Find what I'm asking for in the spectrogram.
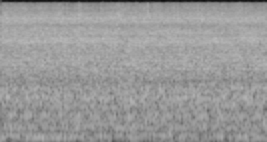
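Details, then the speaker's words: Suburban propane furnace that previously would not come on, after checking the sail switch and snap-disc temperature probe: with the thermostat calling for heat it fires with a blue flame. A steady, even blower rush and low hum with no rattles; running normally. "The thermostat's on the wall here. There it goes. Calling for heat."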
